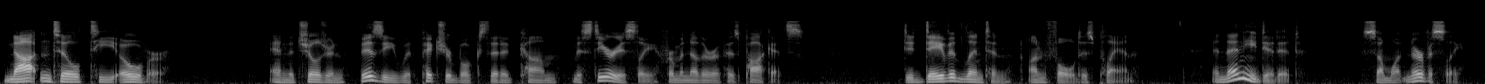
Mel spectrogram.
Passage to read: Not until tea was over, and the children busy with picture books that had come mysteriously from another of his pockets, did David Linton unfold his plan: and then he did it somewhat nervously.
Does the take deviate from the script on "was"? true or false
true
